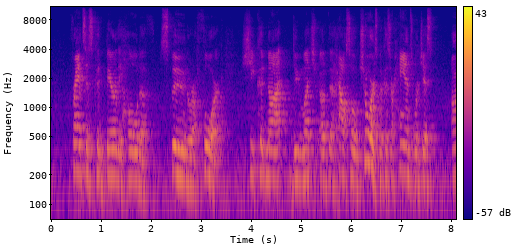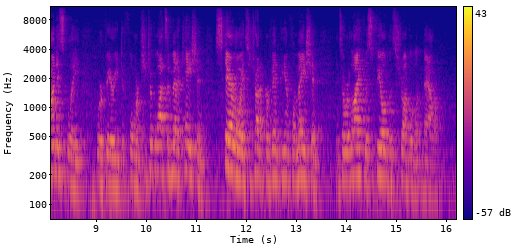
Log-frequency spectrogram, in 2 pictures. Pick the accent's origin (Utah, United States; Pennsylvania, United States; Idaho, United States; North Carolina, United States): North Carolina, United States; I came from North Carolina.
